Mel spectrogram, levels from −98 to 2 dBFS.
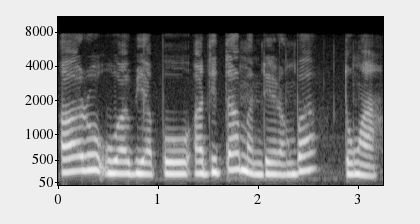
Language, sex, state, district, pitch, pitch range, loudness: Garo, female, Meghalaya, West Garo Hills, 235 Hz, 225-275 Hz, -11 LUFS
